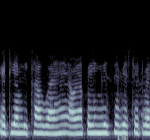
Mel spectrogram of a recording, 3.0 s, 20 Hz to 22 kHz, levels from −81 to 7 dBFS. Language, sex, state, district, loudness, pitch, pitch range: Hindi, female, Bihar, Jahanabad, -13 LUFS, 225 Hz, 220-230 Hz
